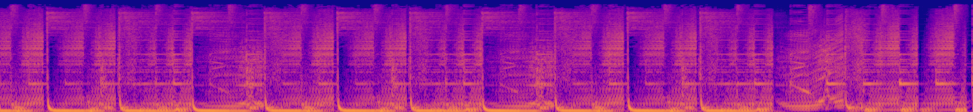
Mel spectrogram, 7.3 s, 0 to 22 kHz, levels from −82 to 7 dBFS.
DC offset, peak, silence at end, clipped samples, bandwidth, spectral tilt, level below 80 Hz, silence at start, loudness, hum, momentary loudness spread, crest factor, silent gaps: under 0.1%; -8 dBFS; 0.05 s; under 0.1%; 19.5 kHz; -4 dB/octave; -22 dBFS; 0 s; -21 LUFS; none; 2 LU; 12 dB; none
